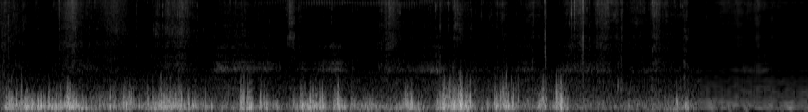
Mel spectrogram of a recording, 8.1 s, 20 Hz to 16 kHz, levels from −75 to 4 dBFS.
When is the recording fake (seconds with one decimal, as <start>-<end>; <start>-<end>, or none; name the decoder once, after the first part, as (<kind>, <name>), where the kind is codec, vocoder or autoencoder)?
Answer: 7.0-8.1 (vocoder, BigVGAN v2)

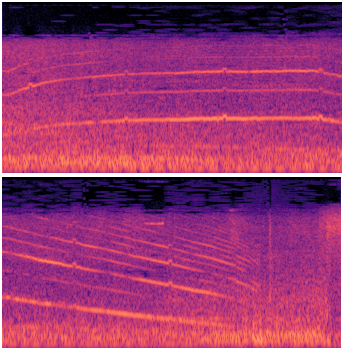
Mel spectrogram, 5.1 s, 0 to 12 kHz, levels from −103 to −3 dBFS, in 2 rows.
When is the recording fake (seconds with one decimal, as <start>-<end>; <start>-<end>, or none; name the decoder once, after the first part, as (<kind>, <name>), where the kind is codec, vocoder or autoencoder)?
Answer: 1.2-3.0 (vocoder, BigVGAN v2)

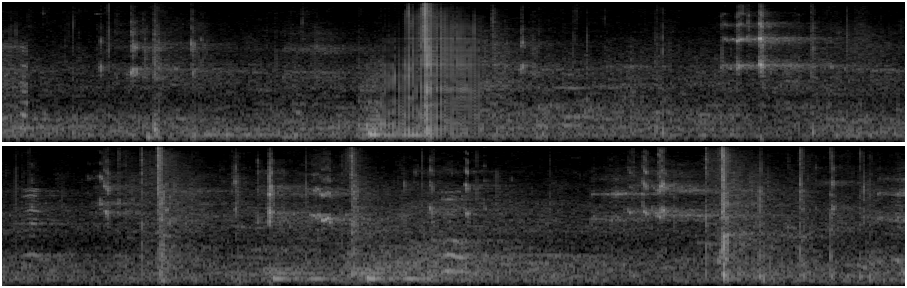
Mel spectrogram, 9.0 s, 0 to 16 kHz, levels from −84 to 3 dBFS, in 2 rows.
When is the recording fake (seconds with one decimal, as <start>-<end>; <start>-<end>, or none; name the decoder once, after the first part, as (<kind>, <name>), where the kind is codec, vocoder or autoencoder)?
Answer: 1.9-2.4 (vocoder, BigVGAN v2)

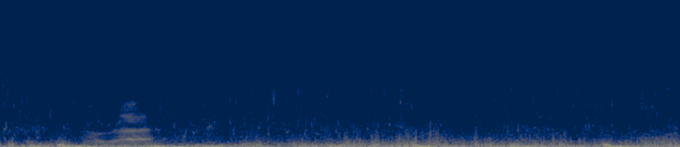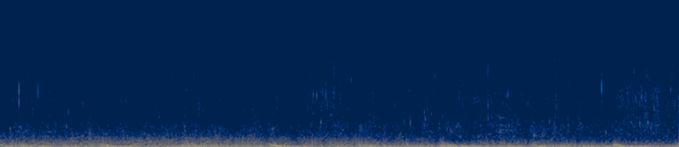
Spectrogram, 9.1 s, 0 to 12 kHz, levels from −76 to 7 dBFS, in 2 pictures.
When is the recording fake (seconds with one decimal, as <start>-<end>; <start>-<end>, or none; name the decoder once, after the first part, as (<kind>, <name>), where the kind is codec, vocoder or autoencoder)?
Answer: 0.0-9.1 (vocoder, BigVGAN v2)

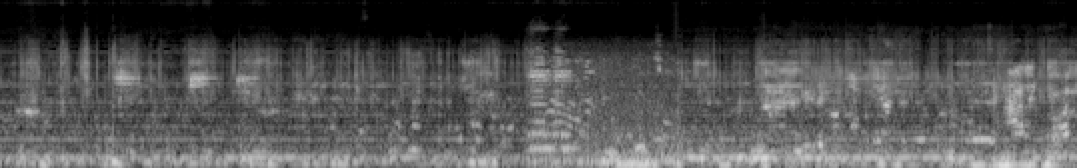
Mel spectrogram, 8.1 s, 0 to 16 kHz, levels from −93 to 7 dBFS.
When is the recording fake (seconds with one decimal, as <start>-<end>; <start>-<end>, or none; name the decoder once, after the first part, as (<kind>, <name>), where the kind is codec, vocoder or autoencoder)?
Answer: 0.0-4.0 (vocoder, BigVGAN v2); 5.1-8.1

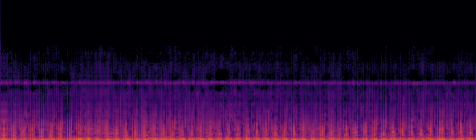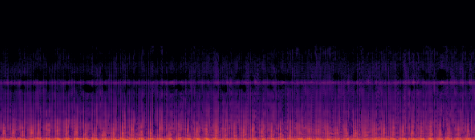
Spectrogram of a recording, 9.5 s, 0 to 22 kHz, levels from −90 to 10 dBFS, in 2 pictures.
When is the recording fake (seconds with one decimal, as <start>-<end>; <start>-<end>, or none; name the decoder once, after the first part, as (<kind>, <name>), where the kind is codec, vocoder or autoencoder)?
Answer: 0.0-9.5 (vocoder, BigVGAN v2)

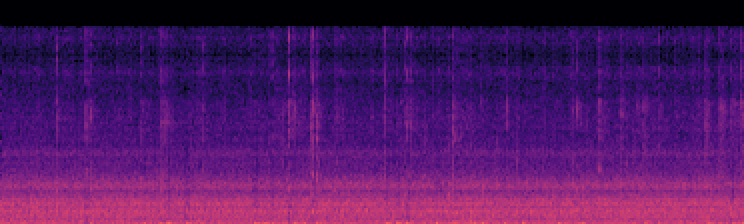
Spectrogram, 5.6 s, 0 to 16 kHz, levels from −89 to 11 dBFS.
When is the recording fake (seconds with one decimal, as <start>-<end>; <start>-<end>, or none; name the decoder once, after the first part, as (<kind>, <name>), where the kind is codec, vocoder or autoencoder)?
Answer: 0.0-3.4 (vocoder, BigVGAN v2)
